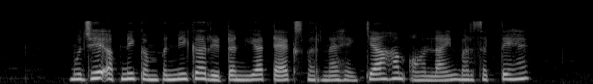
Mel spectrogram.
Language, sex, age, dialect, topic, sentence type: Hindi, female, 25-30, Garhwali, banking, question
